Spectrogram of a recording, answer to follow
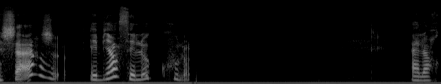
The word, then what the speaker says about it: Coulomb: l'unité de la charge et bien c'est le Coulon alors Coulon ça s'écrit comme ça Coulon et ça vient du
